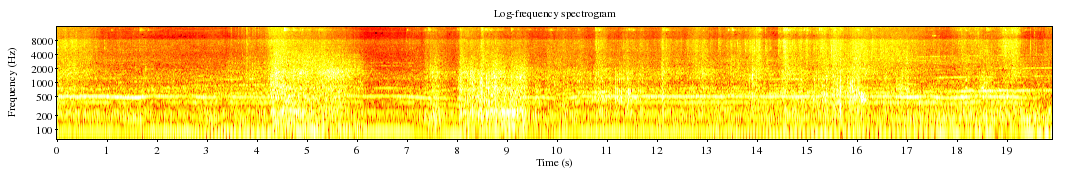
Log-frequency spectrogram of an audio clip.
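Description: A tracked machine's diesel engine drones steadily nearby.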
